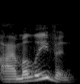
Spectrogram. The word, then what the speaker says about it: Iamaleava: All I needed to do was understand that he was a leaving. Nico Iamaleava.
